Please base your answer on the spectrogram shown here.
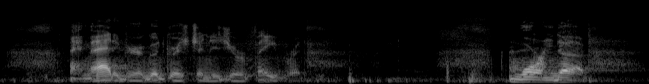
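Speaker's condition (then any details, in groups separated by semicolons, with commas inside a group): Laryngectomy; chemo and radiation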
